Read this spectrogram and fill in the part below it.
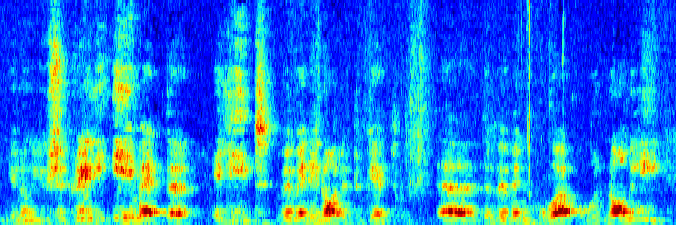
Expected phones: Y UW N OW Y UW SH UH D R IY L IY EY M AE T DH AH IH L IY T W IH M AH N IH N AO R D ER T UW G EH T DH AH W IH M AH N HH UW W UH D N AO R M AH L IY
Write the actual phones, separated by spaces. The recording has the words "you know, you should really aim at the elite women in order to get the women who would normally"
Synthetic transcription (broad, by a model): Y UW N OW Y UW SH UH D R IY L IY EY M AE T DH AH IH L IY T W IH M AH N IH N AO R D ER T UW G EH T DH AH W IH M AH N HH UW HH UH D N AO M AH L IY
